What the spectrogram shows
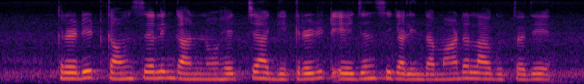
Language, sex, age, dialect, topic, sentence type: Kannada, female, 18-24, Coastal/Dakshin, banking, statement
